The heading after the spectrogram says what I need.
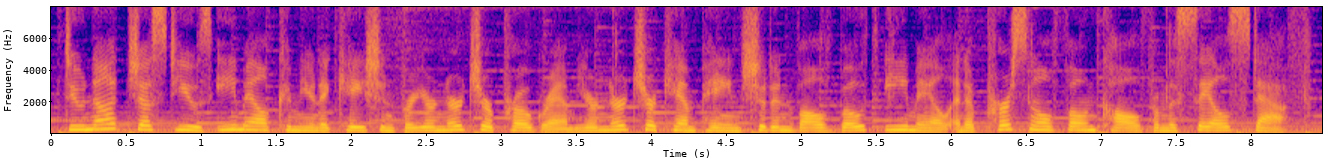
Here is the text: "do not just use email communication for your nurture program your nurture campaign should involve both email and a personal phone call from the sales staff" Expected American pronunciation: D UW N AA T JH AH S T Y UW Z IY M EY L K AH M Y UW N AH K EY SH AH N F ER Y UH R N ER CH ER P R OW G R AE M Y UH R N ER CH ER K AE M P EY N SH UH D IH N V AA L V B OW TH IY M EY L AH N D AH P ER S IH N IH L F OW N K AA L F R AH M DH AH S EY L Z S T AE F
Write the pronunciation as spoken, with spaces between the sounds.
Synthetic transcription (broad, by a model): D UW N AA T JH AH S T Y UW Z IY M EY L K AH M Y UW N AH K EY SH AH N F ER Y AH R N ER CH ER P R OW G R AE M Y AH R N ER CH ER K AE M P EY N SH UH D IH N V AA L V B OW TH IY M EY L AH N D AH P ER S N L F OW N K AA L F R AH M DH AH S EY L Z S T AE F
